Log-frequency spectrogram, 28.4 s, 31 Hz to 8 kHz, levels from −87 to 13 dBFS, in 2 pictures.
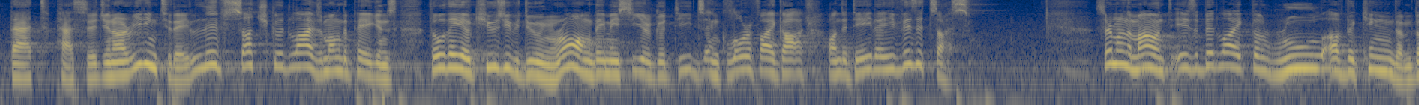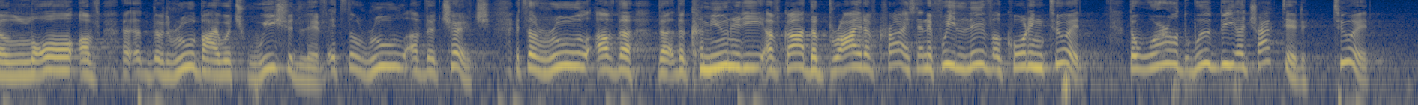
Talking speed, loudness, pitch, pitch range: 200 wpm, -18 LUFS, 200 Hz, 170-235 Hz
